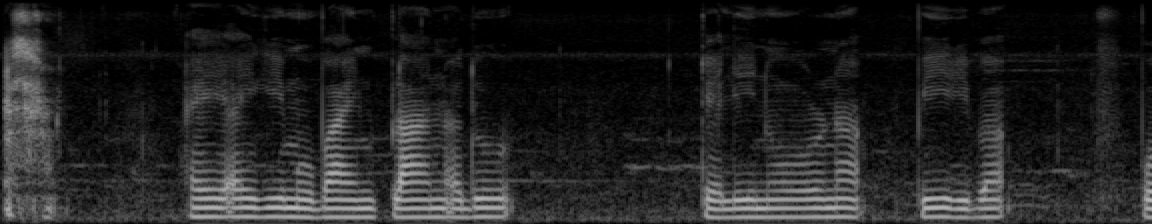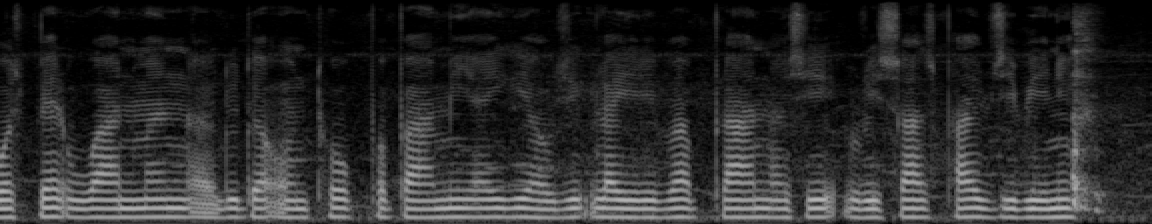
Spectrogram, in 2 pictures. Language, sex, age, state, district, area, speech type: Manipuri, male, 18-30, Manipur, Churachandpur, rural, read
